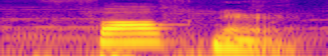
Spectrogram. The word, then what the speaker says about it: Faulkner: J-E-A-N-N-E Faulkner, like the writer, F-A-U-L-K-N-E-R.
